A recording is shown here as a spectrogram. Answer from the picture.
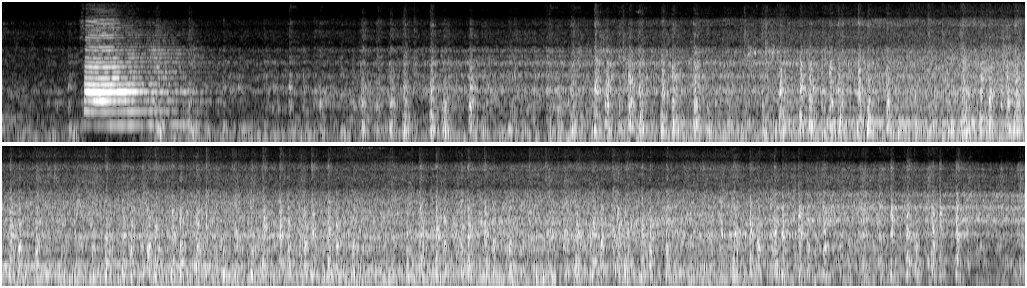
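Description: KRL Commuter Line electric train giving one short horn blast about a second in, then passing close by with wheels clattering rhythmically over the rail joints and points, the rolling noise building and staying loud as the carriages go by.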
